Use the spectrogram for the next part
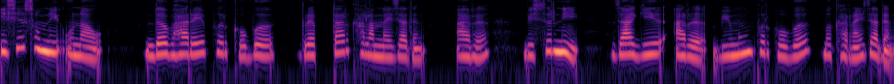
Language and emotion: Bodo, neutral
